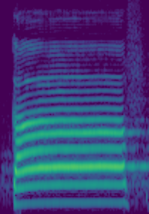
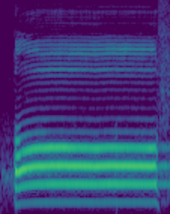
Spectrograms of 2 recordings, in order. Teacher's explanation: کاف باریک ادا ہوتا ہے، قاف پر ادا ہوتا ہے ، قاف دو نقطے والا قرآن والا قاف، اور کاف باریک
